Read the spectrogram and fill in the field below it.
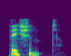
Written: patient

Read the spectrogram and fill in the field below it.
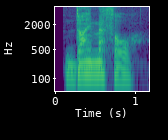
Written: dimethyl

